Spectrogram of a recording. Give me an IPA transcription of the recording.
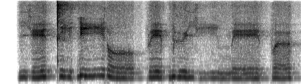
j e˨˦ t i˧ ɗ iː˦ ɾ oː˨ p e˦ ɓ ɨ˦ j iː˨ m eː˨ p ə˧

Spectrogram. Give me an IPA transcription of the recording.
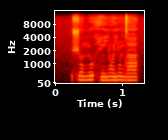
ʃ o˧ n u˧ h ĩ˨ j ɔ̃˧ j ũ˧ d a˧

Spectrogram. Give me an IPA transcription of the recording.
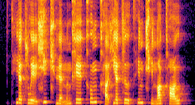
t̪ʰ j ɛ˥˩ t͡s w ḛ˨˩ ɪ̯ ɕ i˥ t͡ɕʰ ɥ ɛ̰˨˩ n a˦ n x e˥ ɪ̯ kʰ ʊ˥ ŋ kʰ ä̰˨˩ ɕ j ɛ˥˧ t͡s ɹ̩˥˩ t̪ʰ i˥ n t͡ɕʰ ḭ˨˩ n ɑ˥ ʊ̯ kʰ ɑ˧˥ ʊ̯

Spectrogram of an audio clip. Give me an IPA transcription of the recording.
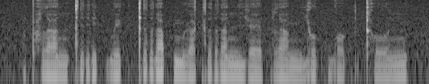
pʰ l a˧ n t r i˦˥ t̚ w e˦˥ k̚ t r a˥˩ p̚ m ɯ˩˦ a̯ k r a˧ n j ɛː˨˩ p l a˨˩ m j o˦˥ k̚ w ɔː˨˩ k̚ tʰ o˦˥ n

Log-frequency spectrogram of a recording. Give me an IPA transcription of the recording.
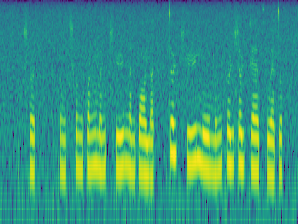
t͡sʰ ɵ˨ t̚ | k ɐ˨˩ ŋ t͡sʰ ʊ˨ ŋ p ɐ˨˥ ŋ m ɵ˨˥ n t͡sʰ yː˨˥ ŋ ɐ˨ n p ɔː˨˩ j ɐ˨ t̚ | t̪ ɵ˥ ɥ t͡sʰ yː˨˥ m uː˨˩ m ɪ˨˥ ŋ k ɵ˥ ɥ s ɵ˥ ɥ k ɛː˧ kʷʰ ɛː˨ t̪ ʊ˧ k̚

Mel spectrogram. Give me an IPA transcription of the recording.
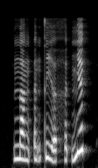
n a˨˩ ŋ ʔ ə̰˧˨ n t̪ i˧˩ ə̯ h ə˨˩ t̚ ɲ ɛ˦˥ k̚

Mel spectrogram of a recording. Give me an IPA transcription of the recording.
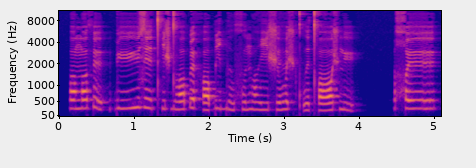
ɔ ŋ ɔ θ ʏ | ɓ yː z ɪː t̪ʰ i ʃ dʱ ɔ ɓ œ h ɔ ɓ i bʱ ə̤ xʷ ɪ ŋ ɔ̤ ɦ iː ʃ ʏ ɦ œ ʃ kʷʼ ɪː t̪ʰ ɔː ʃ ŋ y | χ ʏː

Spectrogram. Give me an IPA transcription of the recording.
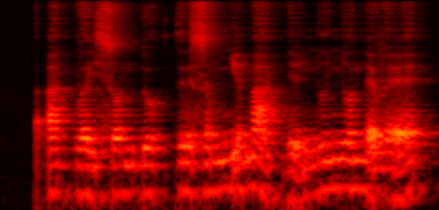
ʔ a˨˩ k̚ v ə˧˩ j s o˨˩ n ɗ u˨˩ k̚ t̪ ɨ˨˩ z ə˧ m ɲ ḛ˧˥ m aː˨˩ k̚ l ḭ˧˨ ə̯ ɲ u˧ ɲ o˧ n ɛ̰˧˨ v ɛ̰˧˥

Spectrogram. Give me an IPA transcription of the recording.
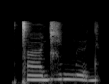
ǀ ã d͡ʑ ɪ ŋ͡m ø d

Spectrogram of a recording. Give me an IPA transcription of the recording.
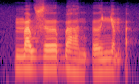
m a˧ w z əː˧ ɓ a̤ː˨˩ n ʔ əː˧ ɲ a̰˧˨ m ʔ

